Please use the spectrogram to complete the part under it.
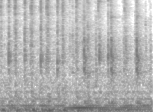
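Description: Code being typed on a computer keyboard in a quick, even patter of close keystrokes, with no voice over it.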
